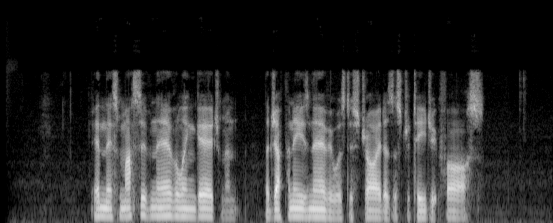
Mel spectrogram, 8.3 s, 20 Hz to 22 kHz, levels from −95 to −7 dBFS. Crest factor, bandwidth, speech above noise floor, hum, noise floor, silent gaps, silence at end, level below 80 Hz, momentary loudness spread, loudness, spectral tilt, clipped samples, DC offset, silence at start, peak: 22 dB; 7.2 kHz; 45 dB; none; -68 dBFS; none; 1.05 s; -54 dBFS; 9 LU; -23 LUFS; -6 dB/octave; under 0.1%; under 0.1%; 1.4 s; -2 dBFS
